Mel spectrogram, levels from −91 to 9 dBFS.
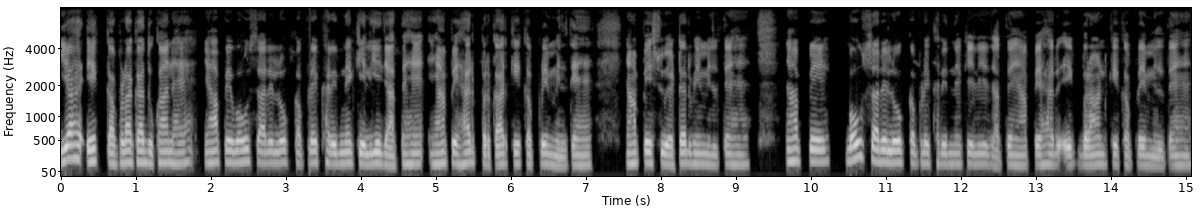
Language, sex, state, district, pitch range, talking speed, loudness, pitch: Hindi, male, Uttar Pradesh, Jalaun, 135-160 Hz, 205 wpm, -18 LUFS, 145 Hz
